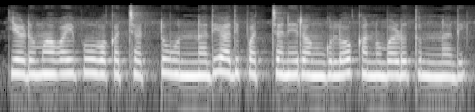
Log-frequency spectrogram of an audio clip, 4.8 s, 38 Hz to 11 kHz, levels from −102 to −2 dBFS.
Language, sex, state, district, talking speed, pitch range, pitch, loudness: Telugu, female, Telangana, Hyderabad, 115 wpm, 250-270 Hz, 260 Hz, -14 LUFS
